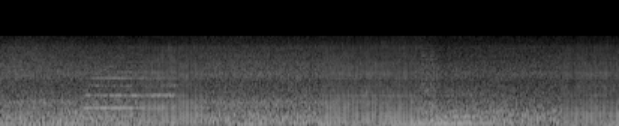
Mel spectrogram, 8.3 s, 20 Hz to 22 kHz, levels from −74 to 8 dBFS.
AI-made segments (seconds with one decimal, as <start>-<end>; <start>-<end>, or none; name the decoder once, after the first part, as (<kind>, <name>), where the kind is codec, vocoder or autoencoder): 1.9-2.7 (vocoder, Vocos); 4.3-5.6; 7.5-8.3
